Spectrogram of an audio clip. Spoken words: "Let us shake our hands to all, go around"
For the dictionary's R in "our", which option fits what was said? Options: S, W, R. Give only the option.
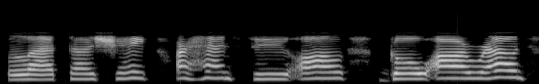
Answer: R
